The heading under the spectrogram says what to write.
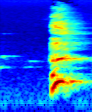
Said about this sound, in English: The elusive, screaming dead dog. Doesn't it sound like an alien from Signs is taking him? Please bark more.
